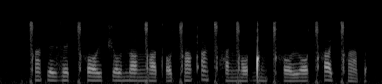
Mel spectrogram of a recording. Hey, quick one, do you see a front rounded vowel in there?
no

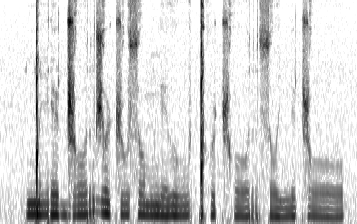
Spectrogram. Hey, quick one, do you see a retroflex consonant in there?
yes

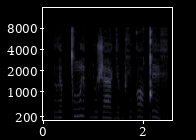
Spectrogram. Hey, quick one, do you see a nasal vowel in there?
yes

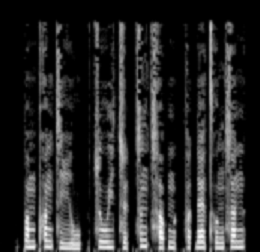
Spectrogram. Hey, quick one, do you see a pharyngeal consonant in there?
no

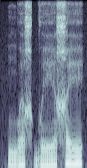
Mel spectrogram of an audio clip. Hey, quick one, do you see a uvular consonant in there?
yes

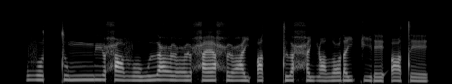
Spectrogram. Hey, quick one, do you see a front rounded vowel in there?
yes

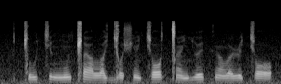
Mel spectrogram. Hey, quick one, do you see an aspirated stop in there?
no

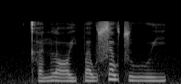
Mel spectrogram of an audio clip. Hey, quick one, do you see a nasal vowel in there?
no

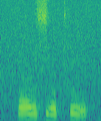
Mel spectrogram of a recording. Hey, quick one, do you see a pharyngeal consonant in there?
yes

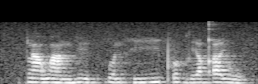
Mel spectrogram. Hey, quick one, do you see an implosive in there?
yes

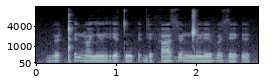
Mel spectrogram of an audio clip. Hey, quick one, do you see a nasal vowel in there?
yes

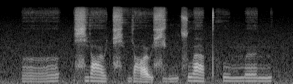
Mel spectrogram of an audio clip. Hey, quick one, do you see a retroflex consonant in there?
no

